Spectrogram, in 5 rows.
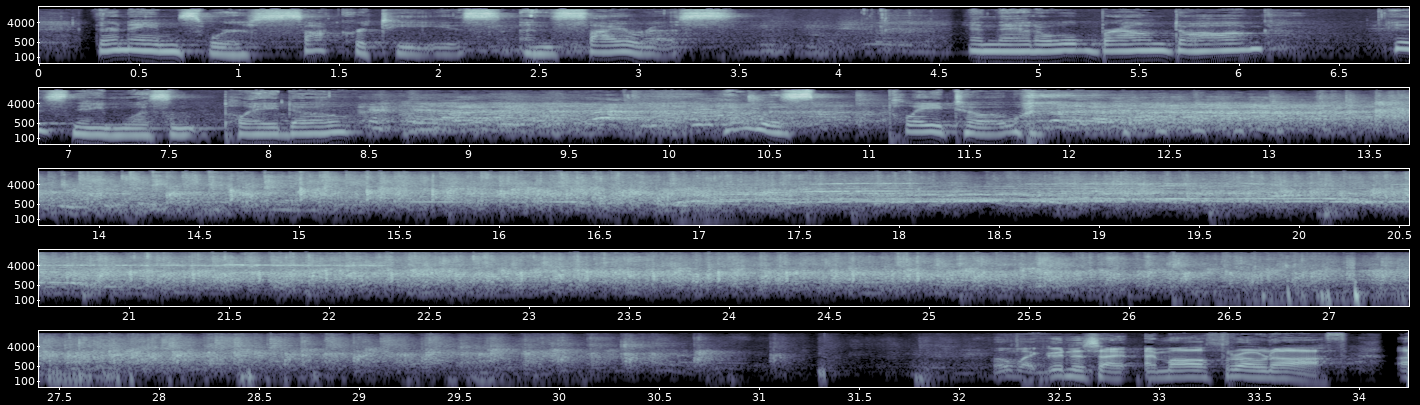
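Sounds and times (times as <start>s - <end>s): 
speech: 0.3s - 9.3s, 10.3s - 12.5s, 32.5s - 34.2s
laughter: 3.6s - 4.2s, 8.4s - 11.1s, 11.7s - 15.3s
audience applause: 11.8s - 31.3s.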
